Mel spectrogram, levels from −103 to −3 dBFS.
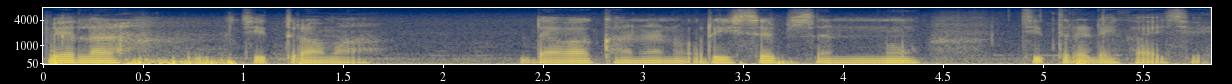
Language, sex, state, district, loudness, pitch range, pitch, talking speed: Gujarati, male, Gujarat, Valsad, -20 LUFS, 100-105 Hz, 100 Hz, 80 wpm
